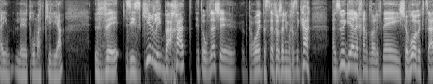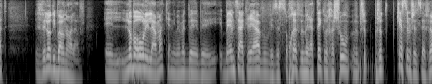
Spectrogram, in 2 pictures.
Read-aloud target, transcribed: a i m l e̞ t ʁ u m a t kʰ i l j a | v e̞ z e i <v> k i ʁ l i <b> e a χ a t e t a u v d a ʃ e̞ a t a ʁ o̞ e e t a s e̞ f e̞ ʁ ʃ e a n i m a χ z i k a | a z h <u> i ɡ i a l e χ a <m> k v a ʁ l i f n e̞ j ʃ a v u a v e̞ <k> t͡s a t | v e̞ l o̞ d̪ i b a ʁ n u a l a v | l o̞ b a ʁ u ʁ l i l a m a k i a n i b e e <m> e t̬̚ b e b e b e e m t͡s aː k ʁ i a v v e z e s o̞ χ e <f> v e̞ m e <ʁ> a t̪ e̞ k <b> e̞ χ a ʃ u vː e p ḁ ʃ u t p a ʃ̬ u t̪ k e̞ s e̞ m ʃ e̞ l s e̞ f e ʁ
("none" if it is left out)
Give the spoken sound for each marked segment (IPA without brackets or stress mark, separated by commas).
z, b, u, n, k, m, f, ʁ, v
